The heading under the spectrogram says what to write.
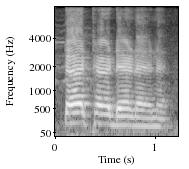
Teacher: जीभ हल्की सी राउंड हो के ऊपर की ओर मूर्धा पे टच होती है। · त में जब आप उच्चारण करेंगे त वर्ग का, त थ द ध न, तो जीवा जो है वह आपके दांतों को स्पर्श कर रही है, और दांतों को स्पर्श कर रही है, इसलिए इसका स्थान क्या हो गया, दंत हो गया। ट ठ ड न, जीभ हल्की सी राउंड होकर के ऊपर की ओर मूर्धा पे टच होती है, इसलिए मूर्धन्य।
